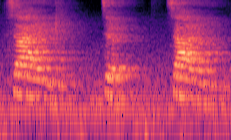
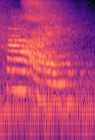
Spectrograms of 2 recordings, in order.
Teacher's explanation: you have to use your voice for the j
